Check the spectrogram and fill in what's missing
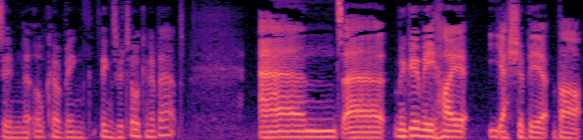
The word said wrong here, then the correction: Hayashibara: a name always looks easy to pronounce written down than me actually trying to say it. Hayashibara.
